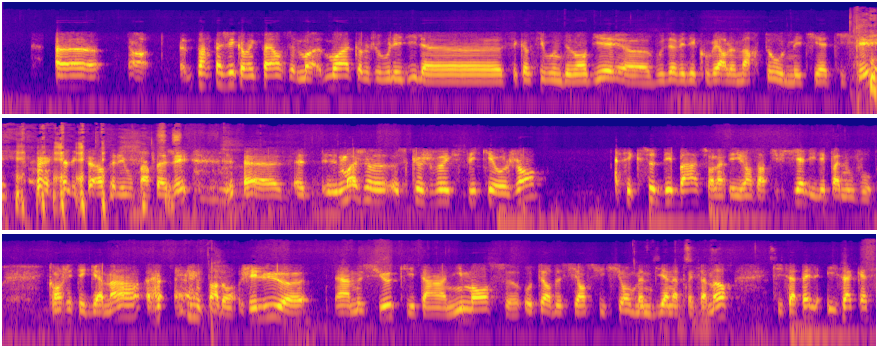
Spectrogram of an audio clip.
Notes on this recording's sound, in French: accompagné au téléphone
